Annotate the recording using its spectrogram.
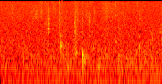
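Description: A dog chewing a small food reward, heard as a few faint crunching ticks about a second in.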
